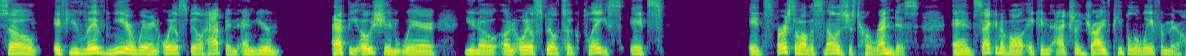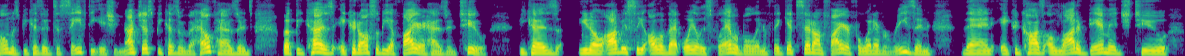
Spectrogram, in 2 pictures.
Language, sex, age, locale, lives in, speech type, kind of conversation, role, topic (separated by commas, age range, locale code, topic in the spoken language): English, male, 35-39, en-US, United States, conversation, unstructured, none, What makes you most angry about oil spills in the ocean?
